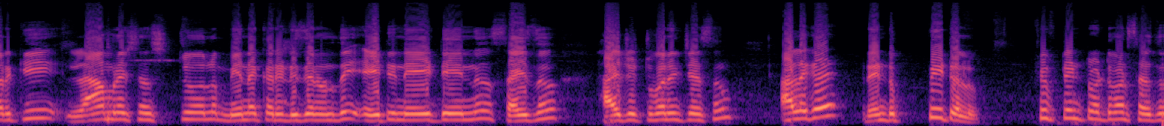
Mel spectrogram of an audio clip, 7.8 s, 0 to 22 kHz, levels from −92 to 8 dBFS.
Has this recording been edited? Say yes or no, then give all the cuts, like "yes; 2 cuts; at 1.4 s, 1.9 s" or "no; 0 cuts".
no; 0 cuts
